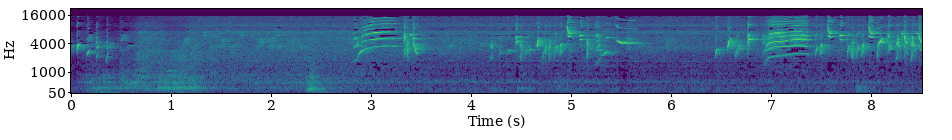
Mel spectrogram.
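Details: European goldfinch (subspecies balcanica) competing in a 2022 song championship: after a few noisy seconds, bright upslurred whistles and clipped twittering phrases arrive in bursts, ending in a run of rising chirps.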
